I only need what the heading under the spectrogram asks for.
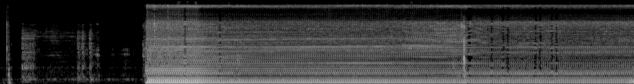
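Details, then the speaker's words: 2009 Lukey compressor-type soldering/hot-air station after soft packaging padding was added to stop loud humming: after switch-on it settles into a steady, even low hum with no case rattle, just the pistons running. "Ну, в принципе, ээ, ну, кто в курсе, компрессорные станции, они вот так где-то, ну, немножко тише будет, закрыты будет корпус. А так примерно так же они и работают. То есть это уже звук не корпуса, а самих вот этих [музыка] поршней."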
